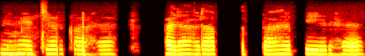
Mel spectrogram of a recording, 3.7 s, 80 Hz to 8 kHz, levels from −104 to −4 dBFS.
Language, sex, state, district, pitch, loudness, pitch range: Hindi, female, Bihar, Araria, 210 Hz, -20 LUFS, 205-215 Hz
